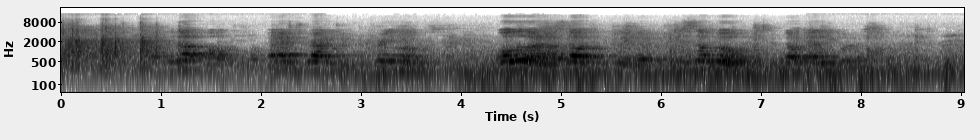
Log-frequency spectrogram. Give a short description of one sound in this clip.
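A young man sings through a microphone in a large echoing hall.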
